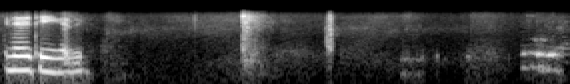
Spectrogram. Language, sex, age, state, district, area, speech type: Dogri, female, 18-30, Jammu and Kashmir, Samba, rural, conversation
